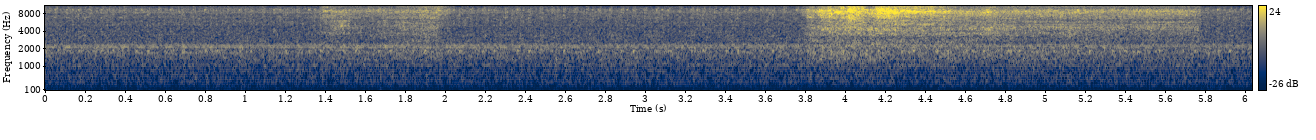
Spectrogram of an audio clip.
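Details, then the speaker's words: Dual-pulley Audi S4 with a rough, surging idle and a hiss of spray during a spray test; briefly cleaning up when sprayed is read as a sign of a vacuum leak. Uneven, lumpy idle; the owner suspects a vacuum leak again. "et you hear it for one second it's kind of idling rough and it's surging so if we spray it this might clean up the idle if it does clean up the idle that tells me that I have a vacuum leak"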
